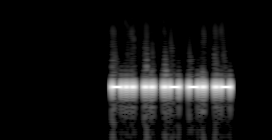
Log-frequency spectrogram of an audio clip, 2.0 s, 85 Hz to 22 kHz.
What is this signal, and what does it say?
Morse code, heard as a keyed tone, about 49 wpm, 700 Hz. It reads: DIANA
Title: USA Common Names - 50wpm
